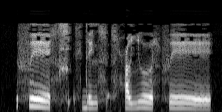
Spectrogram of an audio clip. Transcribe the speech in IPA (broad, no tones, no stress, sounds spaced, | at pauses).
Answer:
f eː ɬ ɕ ɛ̰ x d e lʲ ɬ ɛ̰ ɬ ħ ɔ ʎ ʊː ɬ f eː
